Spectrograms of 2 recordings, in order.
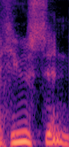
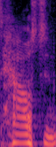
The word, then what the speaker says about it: Houston: Just like, you know, it's not Houston County, it's Hston County, even though it looks like Houston.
